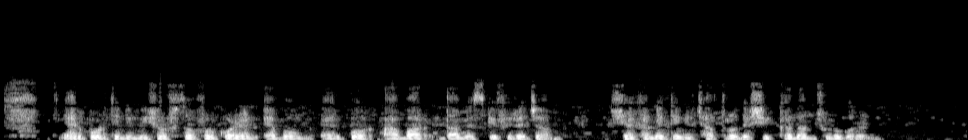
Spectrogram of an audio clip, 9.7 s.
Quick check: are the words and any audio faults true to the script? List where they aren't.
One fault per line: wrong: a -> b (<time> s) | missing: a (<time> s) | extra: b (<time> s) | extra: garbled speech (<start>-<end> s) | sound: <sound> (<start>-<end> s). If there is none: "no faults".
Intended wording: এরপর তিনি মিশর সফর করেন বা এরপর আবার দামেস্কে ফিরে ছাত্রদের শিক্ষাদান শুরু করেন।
wrong: বা -> এবং (2.8 s)
extra: যান সেখানে তিনি (5.3 s)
